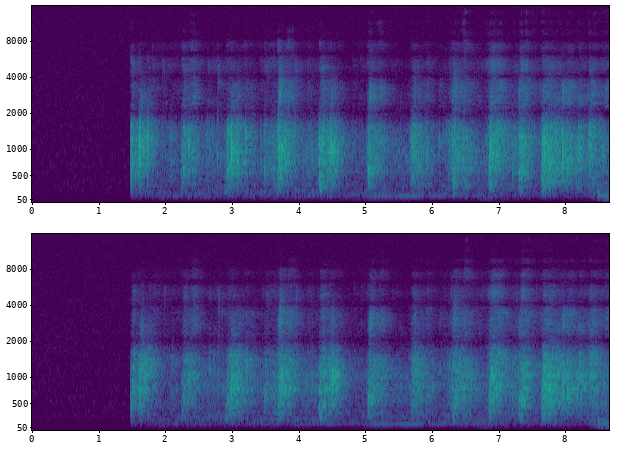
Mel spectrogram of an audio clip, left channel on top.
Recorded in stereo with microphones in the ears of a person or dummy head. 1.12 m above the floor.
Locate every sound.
1.5 s running footsteps: 50° left (ahead or behind), 3 m; by 8.7 s 45° left (ahead or behind), 6.5 m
